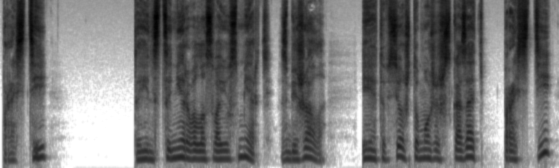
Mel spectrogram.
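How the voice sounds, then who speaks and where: A woman doing a hoarse, hurt young warrior. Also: a bass voice, a little slow, no room sound, clean studio sound, exaggerated voice. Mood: angry. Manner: hoarse, hushed reproach.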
